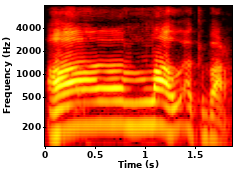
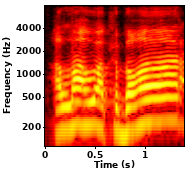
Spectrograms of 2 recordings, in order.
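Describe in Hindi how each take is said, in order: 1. Allahu का पहला स्वर लंबा खींचा जाता है। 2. Akbar में b की आवाज़ लंबी खींची जाती है। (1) "अल्लाह के लफ्ज का जो पहला हुर्फ है, हमजा या अलिफ, आप उसको अगर खींचते हैं" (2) "ये बा को उसने खासा खींच दिया है।"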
